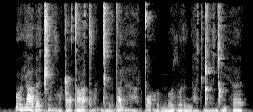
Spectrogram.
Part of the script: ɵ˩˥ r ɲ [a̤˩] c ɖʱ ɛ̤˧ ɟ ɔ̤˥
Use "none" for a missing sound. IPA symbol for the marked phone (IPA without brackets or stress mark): a̤˩˥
